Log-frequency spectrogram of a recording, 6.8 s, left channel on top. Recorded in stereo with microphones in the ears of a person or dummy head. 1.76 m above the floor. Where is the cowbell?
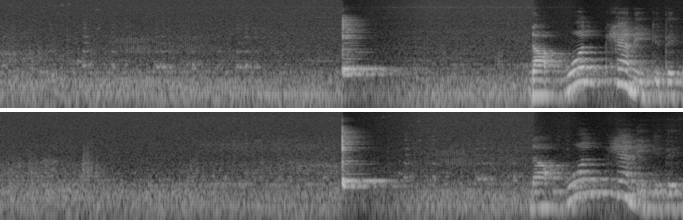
45° right (ahead or behind), 1.0 m.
